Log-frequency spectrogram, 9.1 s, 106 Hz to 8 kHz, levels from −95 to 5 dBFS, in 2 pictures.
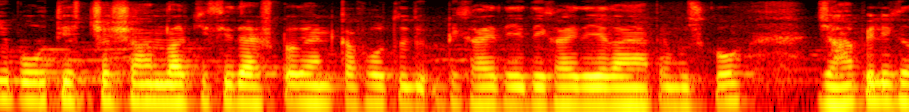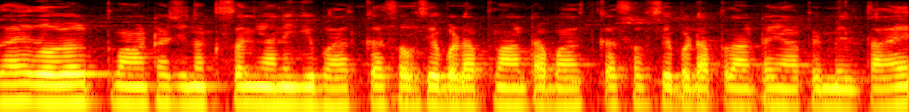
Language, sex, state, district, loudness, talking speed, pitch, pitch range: Hindi, male, Haryana, Rohtak, -20 LUFS, 270 wpm, 145 Hz, 140-155 Hz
